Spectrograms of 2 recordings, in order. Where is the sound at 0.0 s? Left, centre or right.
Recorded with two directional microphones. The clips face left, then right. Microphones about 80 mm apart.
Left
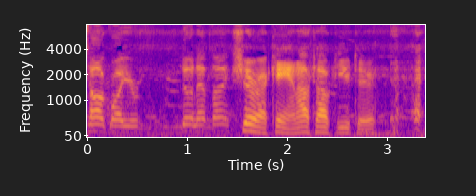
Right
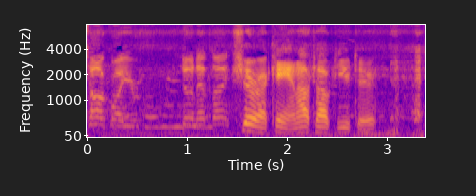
Centre.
